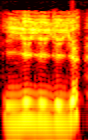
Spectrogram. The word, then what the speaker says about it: juillet: Juillet. Juillet. Don't pronounce this final T, E-T here at the end.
